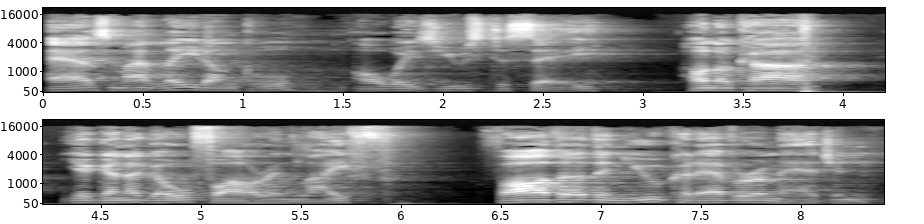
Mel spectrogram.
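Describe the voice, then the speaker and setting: Man playing a deep-voiced, foul-mouthed schoolgirl boss. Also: measured pace, fairly bright tone, reverberant, slight background noise. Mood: boastful. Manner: swaggering, crude, drawling emphasis. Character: brash, foul-mouthed, domineering anime schoolgirl council president. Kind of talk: comedic parody anime dub.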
